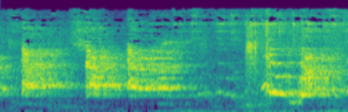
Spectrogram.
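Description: A dog barks in a series of five or six loud, slightly whiny barks at an uneven pace, with no one talking.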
